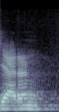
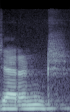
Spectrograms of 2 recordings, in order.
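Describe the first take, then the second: First: The word ends with no d sound. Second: The word ends with an audible d sound. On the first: The speaker calls it right. "डी silent है इसमें" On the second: The speaker calls it wrong. "Right pronunciation है वो जैरंड नहीं है"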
